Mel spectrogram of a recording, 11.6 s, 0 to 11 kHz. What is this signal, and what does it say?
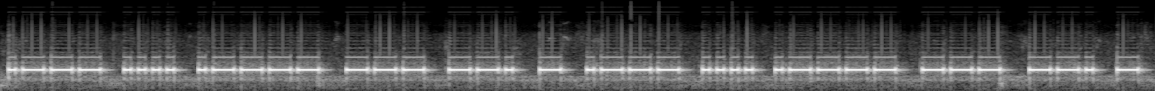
Morse code, heard as a keyed tone, about 17 wpm, 650 Hz. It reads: JH1OGT JH1OGT
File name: jh8cbh / 2019cw / sp16- w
